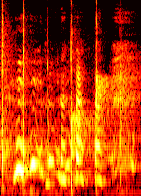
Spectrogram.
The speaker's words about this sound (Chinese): 浪人精神哎、我们来，我们先拍手鼓励。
